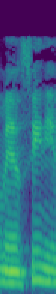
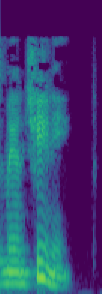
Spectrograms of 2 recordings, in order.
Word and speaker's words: Mancini: By the way, speaking of the name, when I was in Italy, the Italian people there told me that I don't even know how to pronounce my own last name. It's not Mancini. They said it's Mancini.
